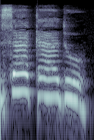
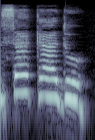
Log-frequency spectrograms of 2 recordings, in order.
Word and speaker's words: sac à dos: chaise une gomme un sac à dos un sac à dos on ne prononce pas le S un sac à doau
